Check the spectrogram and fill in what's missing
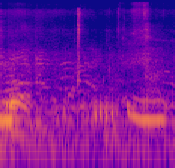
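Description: Soft coos from domestic pigeons repeat a few times at close range in their loft, a low throaty warble with a short burst of clatter near the end.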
